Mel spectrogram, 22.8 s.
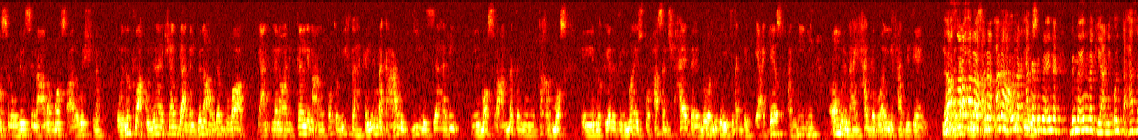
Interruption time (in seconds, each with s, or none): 18.9 s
